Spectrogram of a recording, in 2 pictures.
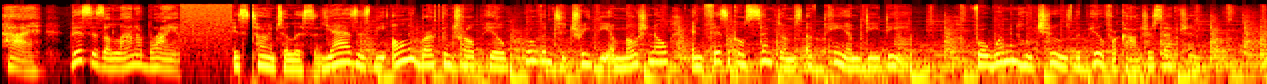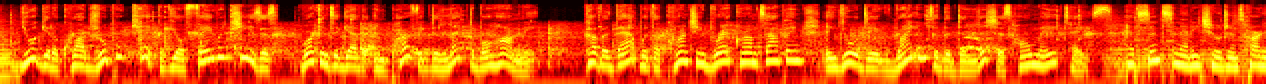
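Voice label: voice over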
